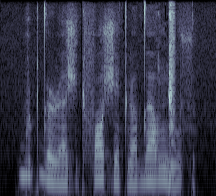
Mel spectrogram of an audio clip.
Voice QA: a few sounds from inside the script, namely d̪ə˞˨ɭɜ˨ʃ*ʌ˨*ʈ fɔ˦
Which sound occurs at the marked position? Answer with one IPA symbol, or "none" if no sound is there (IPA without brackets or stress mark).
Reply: ə˨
